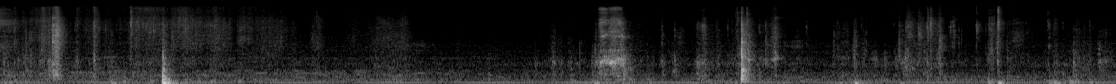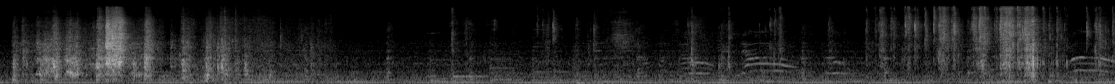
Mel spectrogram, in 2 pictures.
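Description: Handling of a Panini Prizm basketball card box and its foil-wrapped packs: scattered knocks and several bursts of crinkling and rustling as the box is opened and the packs are laid out, over a steady low background hum.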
